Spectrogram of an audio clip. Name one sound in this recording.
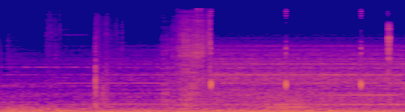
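Keys clatter quickly as text is typed.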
